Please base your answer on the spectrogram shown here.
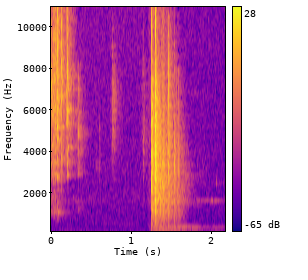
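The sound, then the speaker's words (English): Three dice rolled for an armor save in a tabletop role-playing game: a brief light clatter, then a louder, longer rattle of dice tumbling and settling. “Your armor is three dice. Yep. So roll three dice. For every six, you reduce the damage by one.”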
